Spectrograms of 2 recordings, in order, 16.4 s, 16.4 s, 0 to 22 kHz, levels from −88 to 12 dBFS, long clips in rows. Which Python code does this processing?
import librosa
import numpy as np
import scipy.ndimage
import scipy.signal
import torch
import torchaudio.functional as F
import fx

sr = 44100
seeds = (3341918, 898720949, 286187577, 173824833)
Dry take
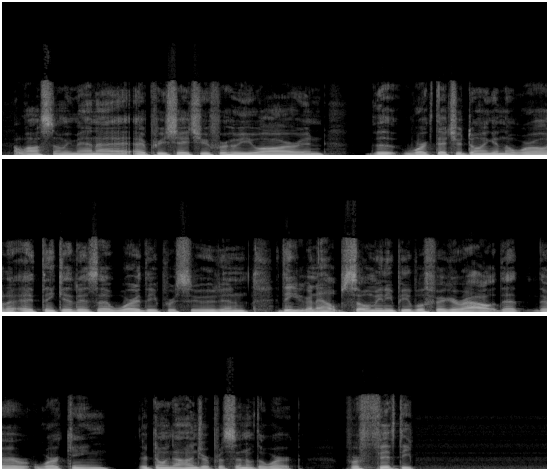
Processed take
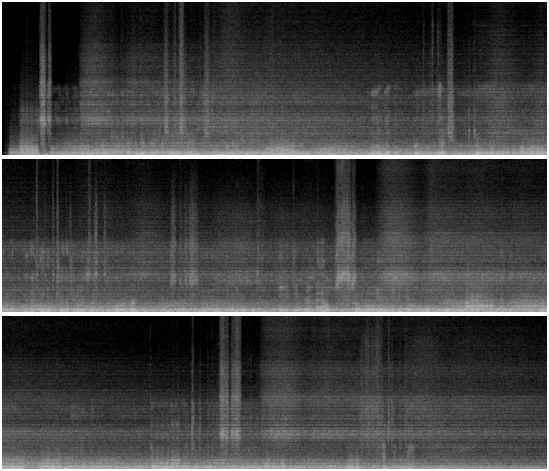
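

y = fx.lower_of_two(x, sr, delay_ms=2.2)
y = fx.granulator(y, sr, seeds[0], grain_ms=100.0, per_s=20.0, spray_ms=100.0, spread_st=0)
y = fx.echo_diffused(y, sr, ms=525, feedback_pct=72, wet_db=-4)
y = F.gain(torch.from_numpy(y), 6.5).numpy()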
